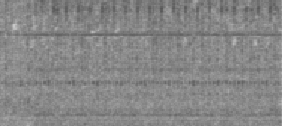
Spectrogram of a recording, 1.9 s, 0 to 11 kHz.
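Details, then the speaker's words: Honda truck with code P0108 (MAP sensor high signal), after the MAP sensor is fitted and codes cleared: engine starts right away and idles steady and even, no misfire, hunting or surging. Normal idle. "enciende la la patata como por arte de magia se escucha el motor bien berrón"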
